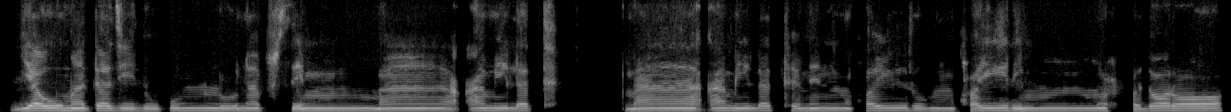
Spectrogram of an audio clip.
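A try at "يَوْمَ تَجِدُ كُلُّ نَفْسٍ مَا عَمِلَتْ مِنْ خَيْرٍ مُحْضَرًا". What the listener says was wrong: মাশাআল্লাহ, এই যে ধরতে পারছেন, এটাই আপনার মানে আগাইছেন, যে এটাই বোঝা যাচ্ছে যে আপনি ভুল করে সাথে সাথে ধরতে পারেন।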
